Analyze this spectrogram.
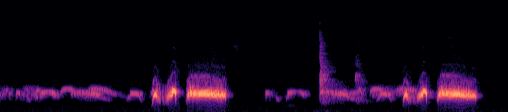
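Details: A decoy spotted dove coos in the sa gù and thúc bổi manner. Gentle warbling murmurs lead twice into a sharp stuttered note and a strong drawn-out coo.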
